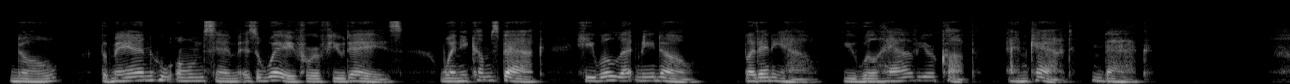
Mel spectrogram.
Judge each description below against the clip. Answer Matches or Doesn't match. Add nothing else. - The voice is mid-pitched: Matches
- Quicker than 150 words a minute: Doesn't match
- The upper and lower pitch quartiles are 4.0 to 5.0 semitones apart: Matches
